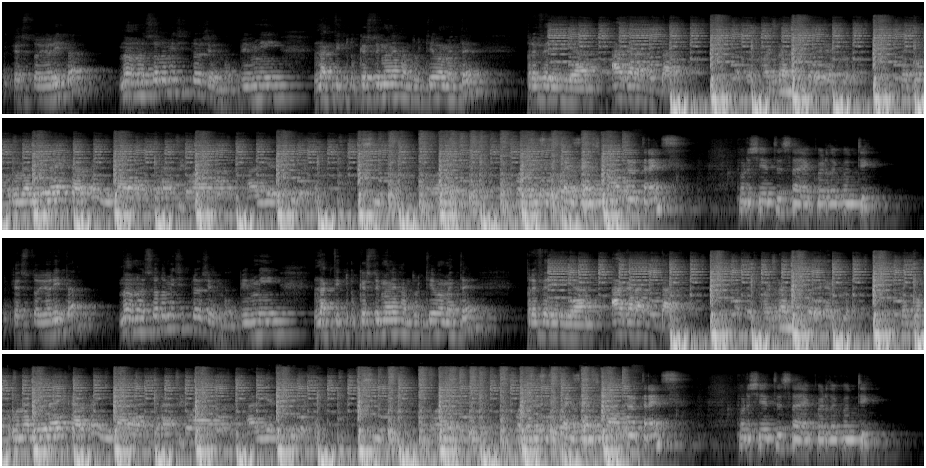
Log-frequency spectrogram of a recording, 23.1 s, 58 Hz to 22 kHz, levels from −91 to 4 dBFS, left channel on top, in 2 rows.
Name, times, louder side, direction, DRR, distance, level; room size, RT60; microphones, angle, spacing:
voice 1, 0.1-0.9 1.5-5.9 6.6-7.4 7.6-8.4 9.1-10.6 11.2-15.4 16.9-17.6 17.9-19.4, equal, 70° right, 1 dB, 3.0 m, -34 dB
sound 1, 6.8-19.4, right 1 dB, 25° right, 2.1 m, -26 dB
voice 2, 9.5-10.0 13.7-14.1 15.3-15.5 16.0-20.0 20.4-22.3, right 1 dB, 10° right, 4 dB, 1.3 m, -35 dB
15.5 x 11.0 x 3.3 m, 0.74 s
head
